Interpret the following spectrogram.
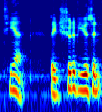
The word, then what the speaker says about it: tian: final of a word ends in Y-A-N, it rhymes with yen. So, for example, sky is T-I-A-N, looks like tian, but no, it's not, it's tien.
